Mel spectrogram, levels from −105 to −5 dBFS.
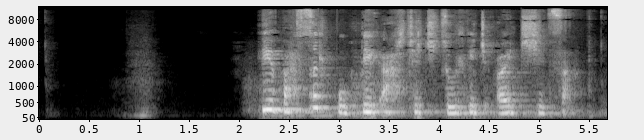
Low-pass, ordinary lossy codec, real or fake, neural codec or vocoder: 10.8 kHz; AAC, 32 kbps; real; none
